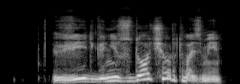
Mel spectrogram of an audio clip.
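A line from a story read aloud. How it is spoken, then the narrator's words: Cheerful. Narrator (Russian): весело сказал Паганель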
